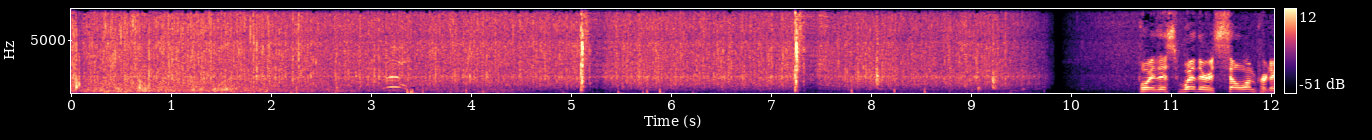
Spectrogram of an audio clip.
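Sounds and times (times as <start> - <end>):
sharp cracks: 0.0 - 9.6
steady rain hiss: 0.0 - 12.0.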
